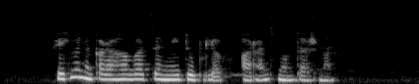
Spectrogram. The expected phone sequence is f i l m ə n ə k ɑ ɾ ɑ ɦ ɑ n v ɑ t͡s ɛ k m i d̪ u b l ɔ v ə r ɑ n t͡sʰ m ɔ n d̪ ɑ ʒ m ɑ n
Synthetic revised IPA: f i l m ə n ə k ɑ ɾ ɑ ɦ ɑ n v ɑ t͡s ɛ m i d̪ u b l ɔ v ɑ r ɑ n t͡sʰ m ɔ n t̪ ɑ ʒ m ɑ n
